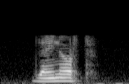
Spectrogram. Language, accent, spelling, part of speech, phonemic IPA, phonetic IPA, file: Armenian, Eastern Armenian, ձայնորդ, noun, /d͡zɑjˈnoɾtʰ/, [d͡zɑjnóɾtʰ], Hy-ձայնորդ.ogg
- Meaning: sonorant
